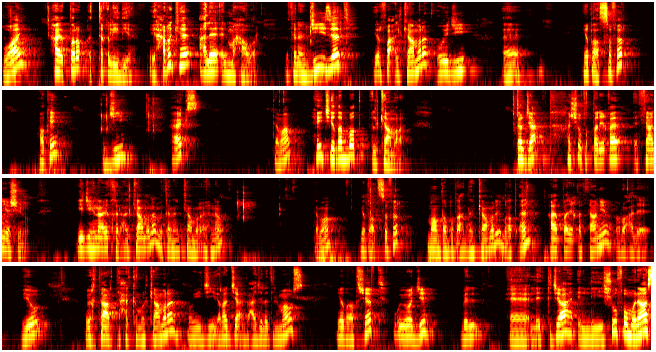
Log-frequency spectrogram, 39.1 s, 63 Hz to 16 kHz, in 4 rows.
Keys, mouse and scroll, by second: 3.4 scroll down 1, 3.7 middle click, 4.6 g, 9.0 KP_0, 11.3 g, 17.5 KP_0, 18.6-19.6 middle drag, 22.7-23.1 middle drag, 23.1 g, 25.1 KP_0, 27.4 n, 28.9-31.1 drag, 31.3 click, 32.5-33.8 scroll down 2, 33.9-34.9 shift+middle drag, 35.1-36.4 middle drag, 37.2 middle click.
